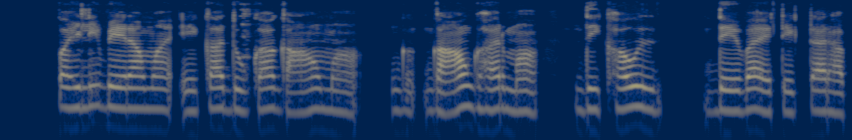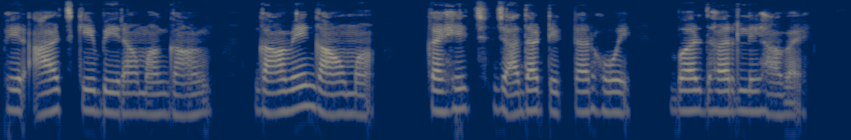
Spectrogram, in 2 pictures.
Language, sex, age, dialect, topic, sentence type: Chhattisgarhi, female, 18-24, Central, agriculture, statement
